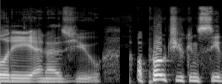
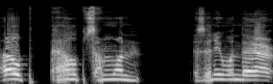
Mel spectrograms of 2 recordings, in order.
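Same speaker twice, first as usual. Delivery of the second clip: weak, feeble, pitched-up voice calling out; 6 semitones higher than usual. A game master voices someone under a fallen horse calling for help, weak voice. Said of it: "and a weak voice says".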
